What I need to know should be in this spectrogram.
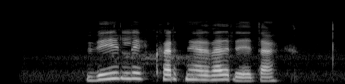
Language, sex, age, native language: Icelandic, female, 20-29, Icelandic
